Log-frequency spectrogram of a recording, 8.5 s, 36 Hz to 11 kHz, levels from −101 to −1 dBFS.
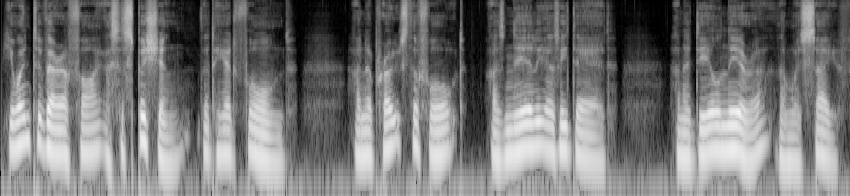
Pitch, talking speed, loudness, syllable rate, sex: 125 Hz, 185 wpm, -17 LUFS, 5.4 syllables/s, male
